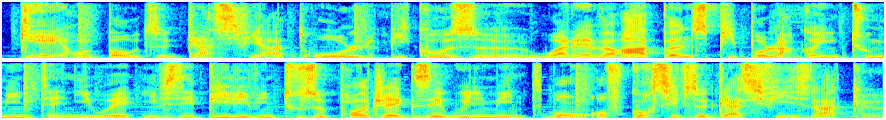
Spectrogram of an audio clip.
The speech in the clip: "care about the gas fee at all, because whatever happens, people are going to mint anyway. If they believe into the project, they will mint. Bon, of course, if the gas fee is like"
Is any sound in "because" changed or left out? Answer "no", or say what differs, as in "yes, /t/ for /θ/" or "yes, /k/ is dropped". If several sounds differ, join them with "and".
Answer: no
